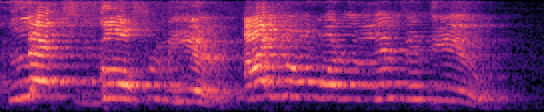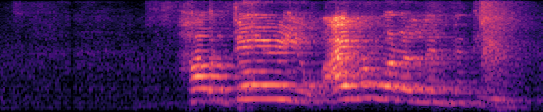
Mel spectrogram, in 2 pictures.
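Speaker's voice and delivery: high-pitched acted indignant outburst; upset wife. Wife leaving home with the children, acted upset. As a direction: fling it out in theatrical outrage. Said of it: "Lakshmi got upset".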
